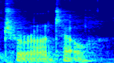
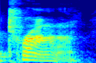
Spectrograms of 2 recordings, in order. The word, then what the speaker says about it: Toronto: in the city of Toronto or Toronto if you want to be if you want to sound native don't pronounce the second t that's my for you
